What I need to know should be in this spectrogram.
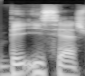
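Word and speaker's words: Bich: Mais Bic, alors la petite nuance, c'est que ça s'appelle B-I-C-H. Mais bon, ça se prononce, j'imagine, à l'allemande. Donc c'est Bic.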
